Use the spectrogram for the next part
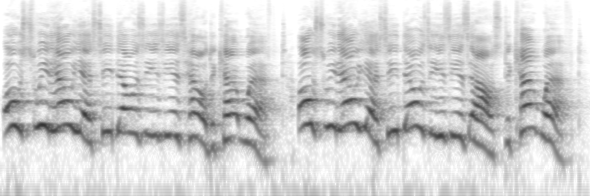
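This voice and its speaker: Squeaky whiny smart aleck cartoon dude, grossed out by everything, a guy putting it on. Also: expressive, normal speed. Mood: gleeful. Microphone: phone.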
